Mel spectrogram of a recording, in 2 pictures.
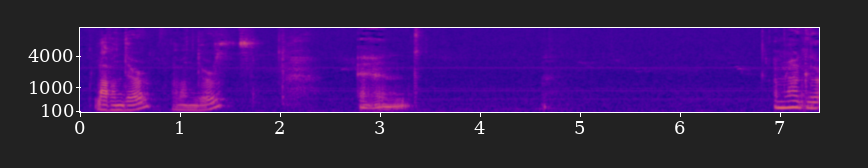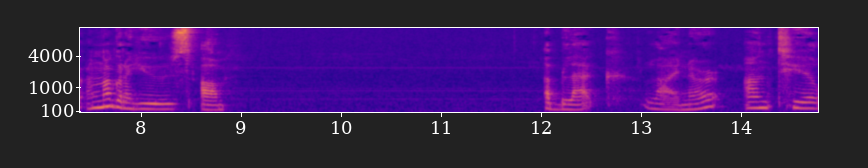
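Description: A young woman talks calmly and close to the microphone, in bursts with pauses.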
